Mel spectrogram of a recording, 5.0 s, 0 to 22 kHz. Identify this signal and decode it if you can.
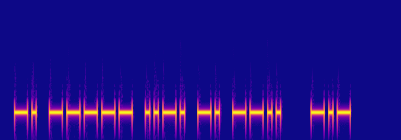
Morse code, heard as a keyed tone, about 22 wpm, 700 Hz. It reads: N0FNZ K
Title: Speed-Racing Common QSO Phrases Encore - 22wpm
